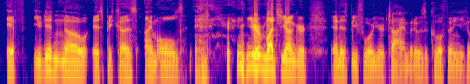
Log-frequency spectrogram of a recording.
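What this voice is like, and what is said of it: Slightly off voice from a cold. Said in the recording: “I know my voice is off a little bit ... it's not unusual to pick up a cold or something like that ... that's why we sound just a little bit different”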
